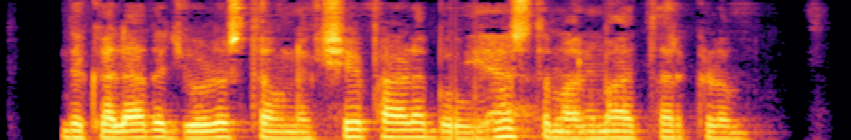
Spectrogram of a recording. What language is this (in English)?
Pashto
